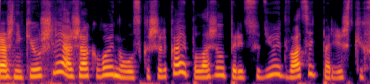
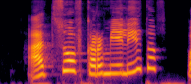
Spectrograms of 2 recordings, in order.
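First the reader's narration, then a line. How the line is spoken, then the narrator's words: Exclaiming. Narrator (Russian): воскликнул Жак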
